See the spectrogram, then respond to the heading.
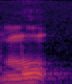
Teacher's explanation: یہاں پر حمزہ ساکنہ کو جھٹکا دے کر کے پڑھیں گے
